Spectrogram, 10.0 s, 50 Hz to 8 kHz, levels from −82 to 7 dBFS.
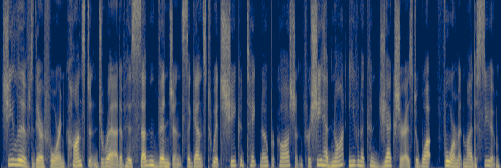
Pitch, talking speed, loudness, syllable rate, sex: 170 Hz, 185 wpm, -19 LUFS, 4.9 syllables/s, female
